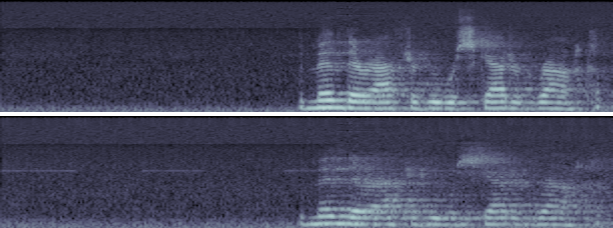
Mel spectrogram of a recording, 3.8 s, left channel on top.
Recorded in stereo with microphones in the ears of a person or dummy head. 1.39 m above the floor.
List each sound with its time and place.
1.9 s a woman speaking: 55° left (ahead or behind), 0.6 m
